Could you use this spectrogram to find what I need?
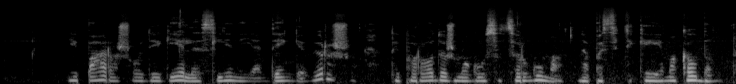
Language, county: Lithuanian, Klaipėda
